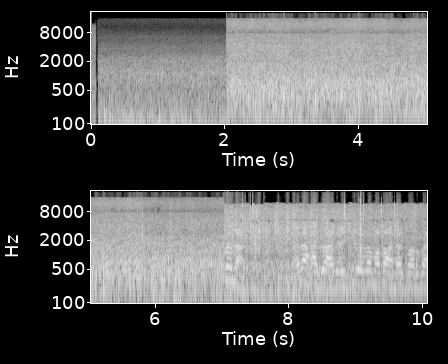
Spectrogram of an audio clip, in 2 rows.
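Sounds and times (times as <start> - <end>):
low rumble: 0.0 - 8.1
hail clattering: 2.0 - 10.0.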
